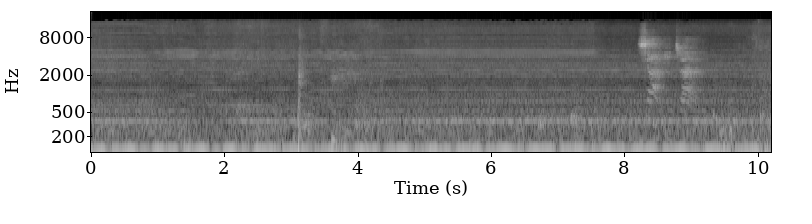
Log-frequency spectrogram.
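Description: Steady low hum inside an electric multiple-unit commuter train carriage, with a few short higher sweeping sounds near the end.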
